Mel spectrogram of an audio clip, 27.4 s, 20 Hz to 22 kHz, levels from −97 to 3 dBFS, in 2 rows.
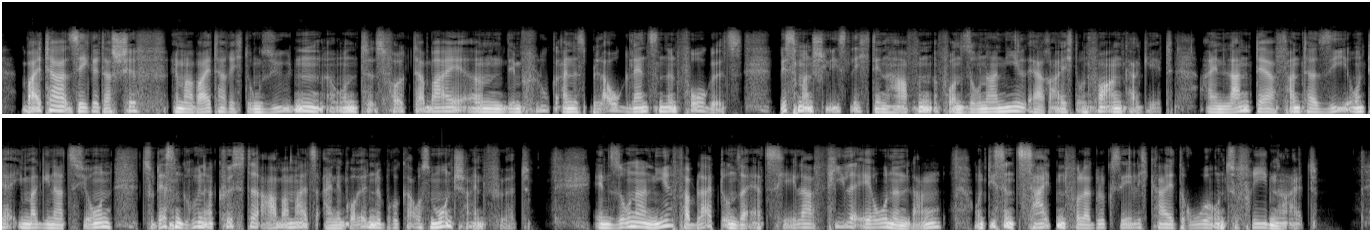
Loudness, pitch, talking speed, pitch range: -19 LUFS, 120 Hz, 145 wpm, 110-130 Hz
